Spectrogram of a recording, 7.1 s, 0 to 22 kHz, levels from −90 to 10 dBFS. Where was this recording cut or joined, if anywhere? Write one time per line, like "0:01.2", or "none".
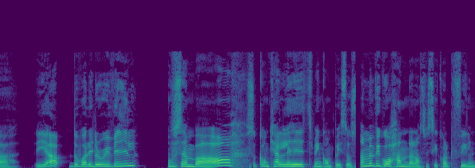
0:01.4
0:05.3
